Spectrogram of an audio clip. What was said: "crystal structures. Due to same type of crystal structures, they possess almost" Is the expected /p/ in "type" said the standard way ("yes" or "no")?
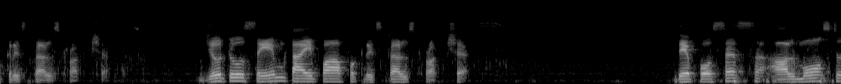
yes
